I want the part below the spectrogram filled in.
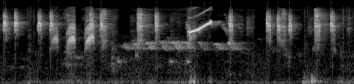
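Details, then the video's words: Noisy flowerpecker calling from a lure recording meant for trapping birds: rapid high-pitched ticks and chips in clusters, a steady thin buzzy note beneath, and a sharp upward-sweeping squeak midway. "SUARA PIKAT BURUNG KEMADE RIBUT/ BURUNG CABE-CABEAN"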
